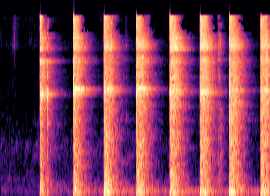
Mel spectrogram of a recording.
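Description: A brass pestle hammering the spine of a cleaver to drive it through a tough fish head on a wooden chopping board: eight hard strikes, about one and a half a second, starting about a second in, each with a brief metallic ring.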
